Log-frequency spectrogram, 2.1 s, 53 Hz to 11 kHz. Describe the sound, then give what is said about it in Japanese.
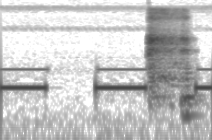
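A telephone busy tone from a public phone box, after a call to the 119 emergency number was cut off when the time ran out. It repeats in steady on-off pulses of a single mid-pitched hum, clear, briefly overlapped by a short burst of hissy, rustling noise before the beeping resumes. “時間がオーバーしたらしい、絶妙なタイミング、あ、微妙なタイミングで電話切れてしまった。”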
